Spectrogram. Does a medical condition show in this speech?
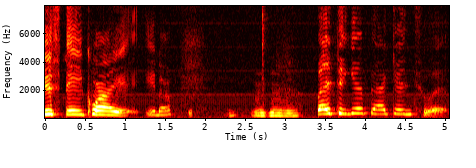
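Yes: cerebral palsy.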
